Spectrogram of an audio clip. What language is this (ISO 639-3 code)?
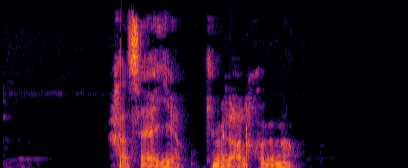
kab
